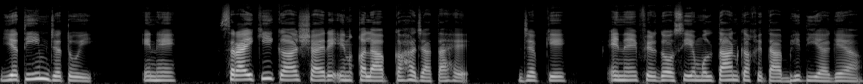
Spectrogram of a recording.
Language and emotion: Urdu, neutral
